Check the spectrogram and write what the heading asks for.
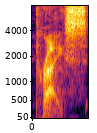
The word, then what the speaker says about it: Pryes: Pryes, and it looks to me like Prize, but it's Price.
